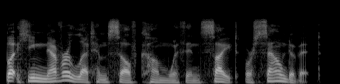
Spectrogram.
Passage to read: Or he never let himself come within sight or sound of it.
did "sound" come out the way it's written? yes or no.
yes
